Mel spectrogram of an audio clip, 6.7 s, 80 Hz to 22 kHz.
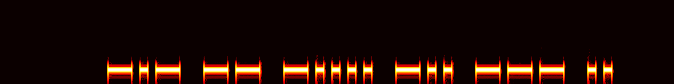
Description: Morse code, heard as a keyed tone, about 15 wpm, 700 Hz. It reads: KM6DOI
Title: USA Call Signs - 6 Characters - Repeated 3x - 15wpm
